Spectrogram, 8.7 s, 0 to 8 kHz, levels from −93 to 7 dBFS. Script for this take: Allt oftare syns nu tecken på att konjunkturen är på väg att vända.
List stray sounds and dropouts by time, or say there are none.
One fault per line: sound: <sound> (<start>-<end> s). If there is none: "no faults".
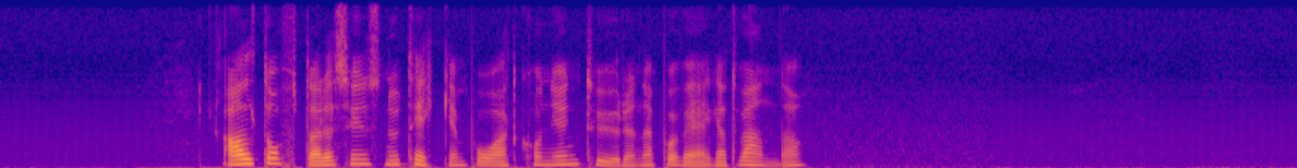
no faults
